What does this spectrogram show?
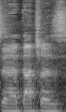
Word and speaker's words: Dachaz: Or how do you pronounce Dachaz, or is it? So it's Dachaz.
